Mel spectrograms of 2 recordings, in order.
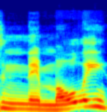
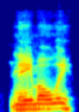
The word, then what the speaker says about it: Naimoli: He took over from the founding owner, Vince Naimoli, I think is how you pronounce it. Yeah, Naimoli.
